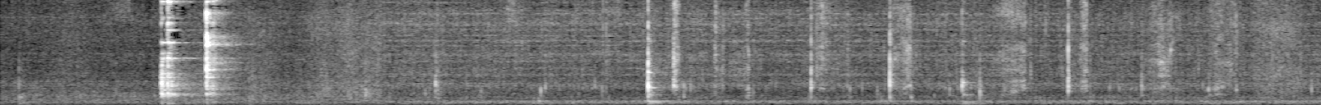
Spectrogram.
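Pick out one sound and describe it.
A wooden spoon knocks and scrapes against a pot.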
